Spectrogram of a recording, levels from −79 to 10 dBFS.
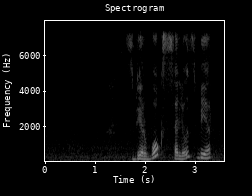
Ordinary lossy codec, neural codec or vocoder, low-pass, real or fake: none; none; 7.2 kHz; real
